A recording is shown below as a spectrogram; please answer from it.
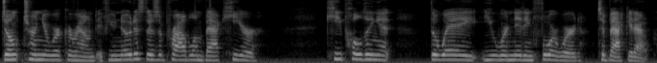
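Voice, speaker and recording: A woman's voice: medium pitch, steady tone, unhurried. A woman talks through a knitting tutorial from her home, with an easygoing, chatty delivery. She jokes along the way and repeats key points as she works. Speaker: knitting teacher.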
